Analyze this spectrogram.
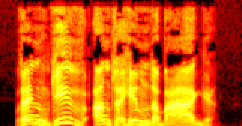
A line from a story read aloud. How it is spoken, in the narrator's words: boomed the distant voice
